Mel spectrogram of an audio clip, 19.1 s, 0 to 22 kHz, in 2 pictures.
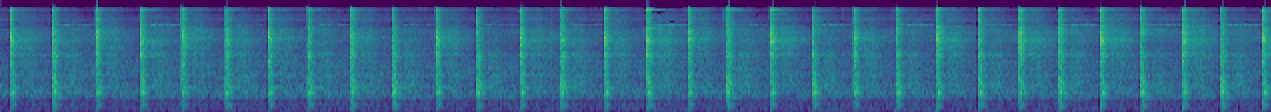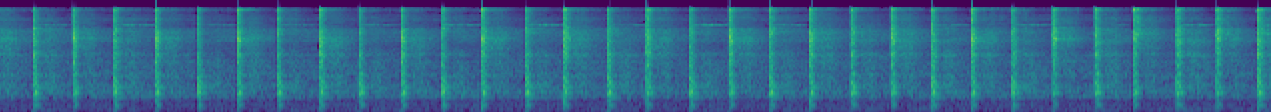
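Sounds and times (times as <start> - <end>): hammer striking steel on anvil: 0.0 - 19.0.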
